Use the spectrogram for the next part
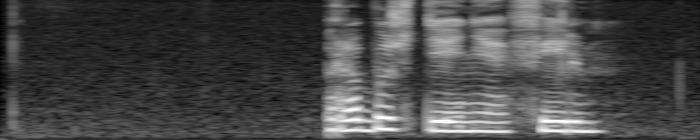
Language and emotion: Russian, neutral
